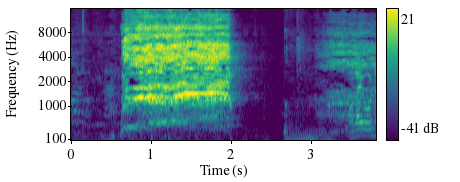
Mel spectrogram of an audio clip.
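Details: Berkshire x Pietrain gilt on a hog farm gives one loud, harsh squeal lasting over a second, raspy and broadband with a strong tonal band, then a brief silence before talking resumes.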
